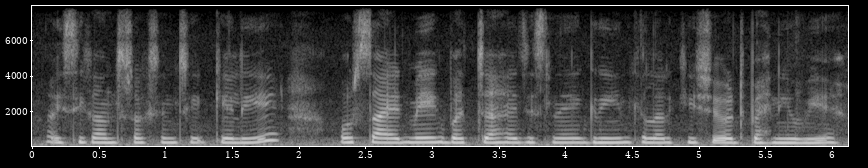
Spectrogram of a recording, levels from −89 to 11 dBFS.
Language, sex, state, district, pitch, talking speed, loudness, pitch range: Hindi, female, Uttar Pradesh, Lalitpur, 245 Hz, 175 wpm, -16 LUFS, 240-250 Hz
